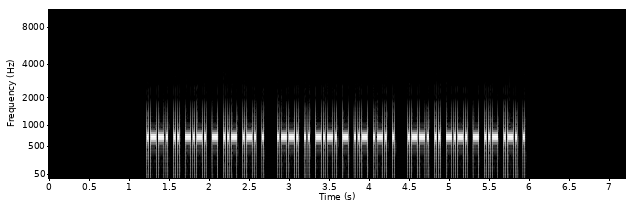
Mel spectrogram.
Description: Morse code, heard as a keyed tone, about 50 wpm, 700 Hz. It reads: PICTURE PICTURE PICTURE
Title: Top 300 Words Repeated 50wpm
